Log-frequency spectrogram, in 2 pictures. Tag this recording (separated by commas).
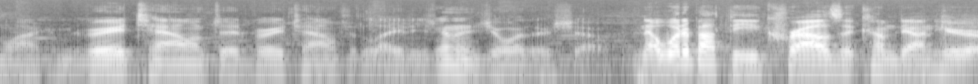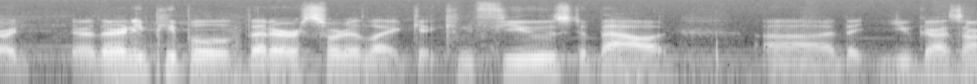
Music, Speech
